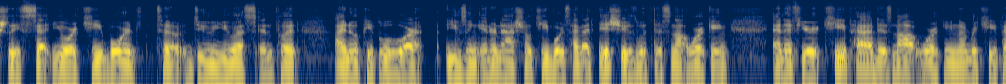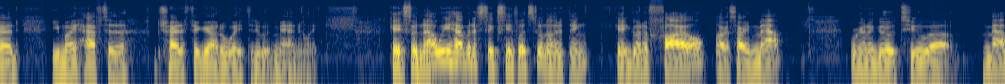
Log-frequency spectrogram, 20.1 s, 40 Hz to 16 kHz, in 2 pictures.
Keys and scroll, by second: 12.5-14.8 typing.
